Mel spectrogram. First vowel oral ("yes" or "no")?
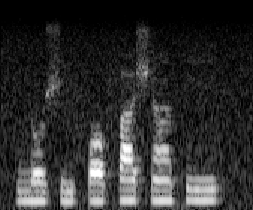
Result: yes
